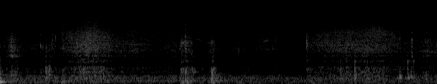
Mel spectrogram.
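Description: Faint, scattered clicks and knocks of metal parts being handled as a 6.5 mm drill bit is set up against a Delrin workpiece on a small lathe. The lathe motor is not running.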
